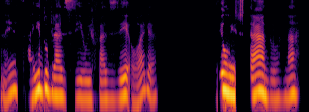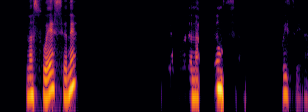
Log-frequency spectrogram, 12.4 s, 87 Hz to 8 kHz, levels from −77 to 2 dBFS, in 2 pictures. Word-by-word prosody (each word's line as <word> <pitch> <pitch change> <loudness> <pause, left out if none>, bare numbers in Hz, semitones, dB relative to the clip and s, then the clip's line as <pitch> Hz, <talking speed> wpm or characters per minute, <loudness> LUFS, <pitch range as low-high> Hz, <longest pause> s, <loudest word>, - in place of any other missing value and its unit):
Né, 180 +5 -5 0.2
sair 175 +8 +3
do 215 +2 +3
Brasil 160 -4 -5
e 150 - -7
fazer, 150 +3 -6
olha 165 +5 -11 1.1
fazer 215 - +3
um 205 - +10
mestrado 175 -3 +1
na 175 +3 -6 0.7
na 175 +1 +1
Suécia, 175 +1 0
né? 235 +9 +5 1.8
E - - -39
agora - - -26
na 160 - -3 0.3
França. 225 0 +4 0.9
Pois 180 -2 -9 0.2
é. - - -35
170 Hz, 95 wpm, -18 LUFS, 155-195 Hz, 1.8 s, um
